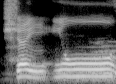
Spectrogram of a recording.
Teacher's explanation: kalau dia bertemu dengan qaf, qaf itu huruf isti'la, huruf yang tebal. Jadi ikfanya ikut tebal. Jadi jangan syai'in qadir, tapi syai'in, naikkan pangkal lidahnya.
